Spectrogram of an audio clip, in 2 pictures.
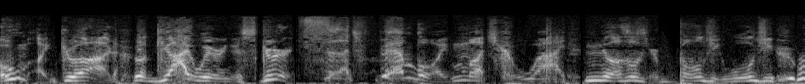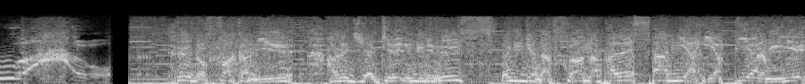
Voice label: scottish femboy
